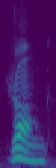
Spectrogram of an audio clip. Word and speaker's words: wrong: इसके बाद वोट है इसको बहुत किलोग्राम प्रोनाउंस करते हैं और यह डब्ल्यू आर ओ एन जी लॉन्ग व रोंग नहीं है रॉन्ग गलत लोंग ओं कि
